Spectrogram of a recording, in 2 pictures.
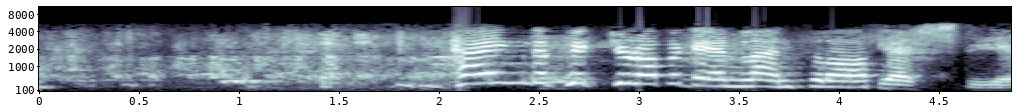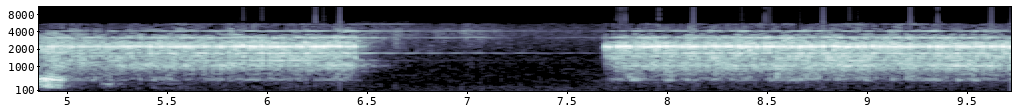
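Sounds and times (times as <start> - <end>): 
laughter: 0.0 - 3.1
speech: 2.5 - 5.2
telephone bell ringing loudly: 4.9 - 9.7.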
